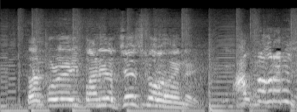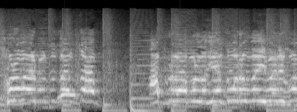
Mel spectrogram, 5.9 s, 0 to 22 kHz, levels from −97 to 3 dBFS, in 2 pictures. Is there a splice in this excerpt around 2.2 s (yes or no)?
yes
